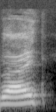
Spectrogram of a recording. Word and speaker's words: Blyd: Uh Blight. Uh that's how you pronounce my last name and that's why I also spelled it differently than my original name.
